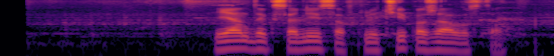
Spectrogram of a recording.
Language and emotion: Russian, neutral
